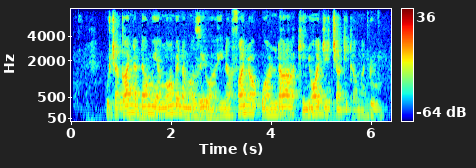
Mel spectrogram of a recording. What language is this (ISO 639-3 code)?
swa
